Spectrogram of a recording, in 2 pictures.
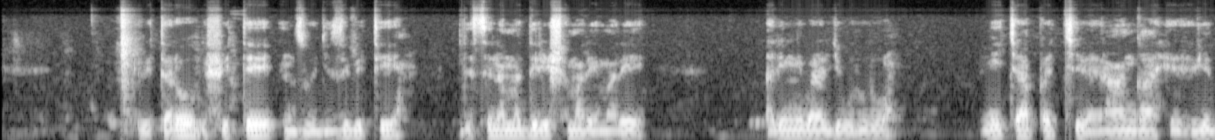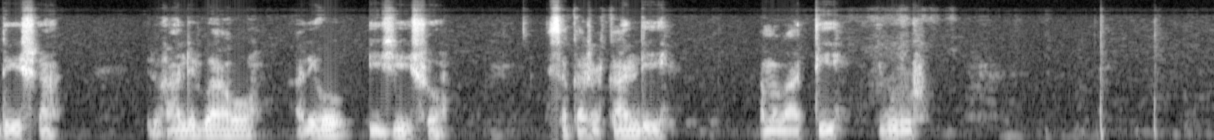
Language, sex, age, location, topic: Kinyarwanda, male, 18-24, Huye, health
